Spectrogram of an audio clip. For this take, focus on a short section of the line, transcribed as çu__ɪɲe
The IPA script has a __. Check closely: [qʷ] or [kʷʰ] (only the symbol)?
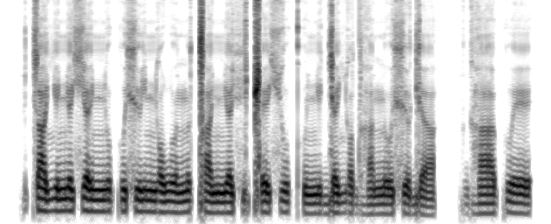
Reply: kʷʰ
